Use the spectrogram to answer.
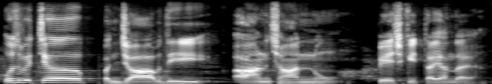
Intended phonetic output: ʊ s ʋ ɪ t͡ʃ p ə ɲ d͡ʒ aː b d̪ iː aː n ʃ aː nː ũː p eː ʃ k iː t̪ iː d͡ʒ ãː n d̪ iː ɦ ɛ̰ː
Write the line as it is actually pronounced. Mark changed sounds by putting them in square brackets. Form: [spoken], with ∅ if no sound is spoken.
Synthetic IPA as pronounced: ʊ s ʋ ɪ t͡ʃ p ə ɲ d͡ʒ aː b d̪ iː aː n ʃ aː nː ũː p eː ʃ k iː t̪ [aː] d͡ʒ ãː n d̪ [aː] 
